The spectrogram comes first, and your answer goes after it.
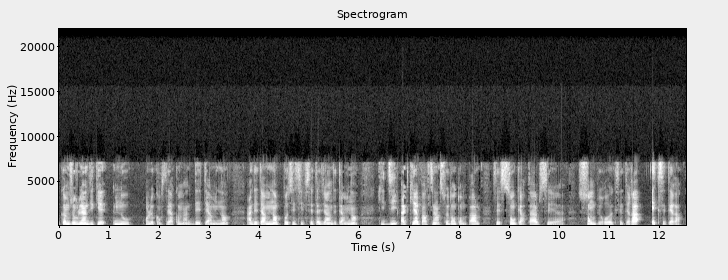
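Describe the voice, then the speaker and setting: A man's voice: low-pitched, moderate pace, a little mellow, dull audio. A man teaching a children's spelling lesson, patiently explaining words and spelling them out letter by letter.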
